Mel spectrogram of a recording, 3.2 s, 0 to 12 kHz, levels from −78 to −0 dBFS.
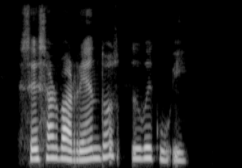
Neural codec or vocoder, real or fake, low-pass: none; real; 10.8 kHz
